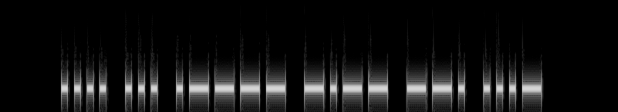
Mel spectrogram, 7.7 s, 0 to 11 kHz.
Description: Morse code, heard as a keyed tone, about 15 wpm, 700 Hz. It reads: HS1YGV
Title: DXCC-100 Call Signs - 6 Characters - Repeated 2x - 15wpm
